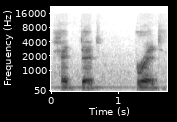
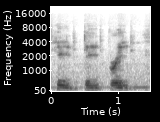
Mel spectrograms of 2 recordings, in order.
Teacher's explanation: I haven't heard that in particular, but it's interesting what you say about EA, the vowel that's spelled EA, because that used to be, it was on the path to becoming E, like long tense rather than lax E. So in some Northern English dialects and Scots dialects, you have head, dead, bread, pronounced heed, deed, breed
